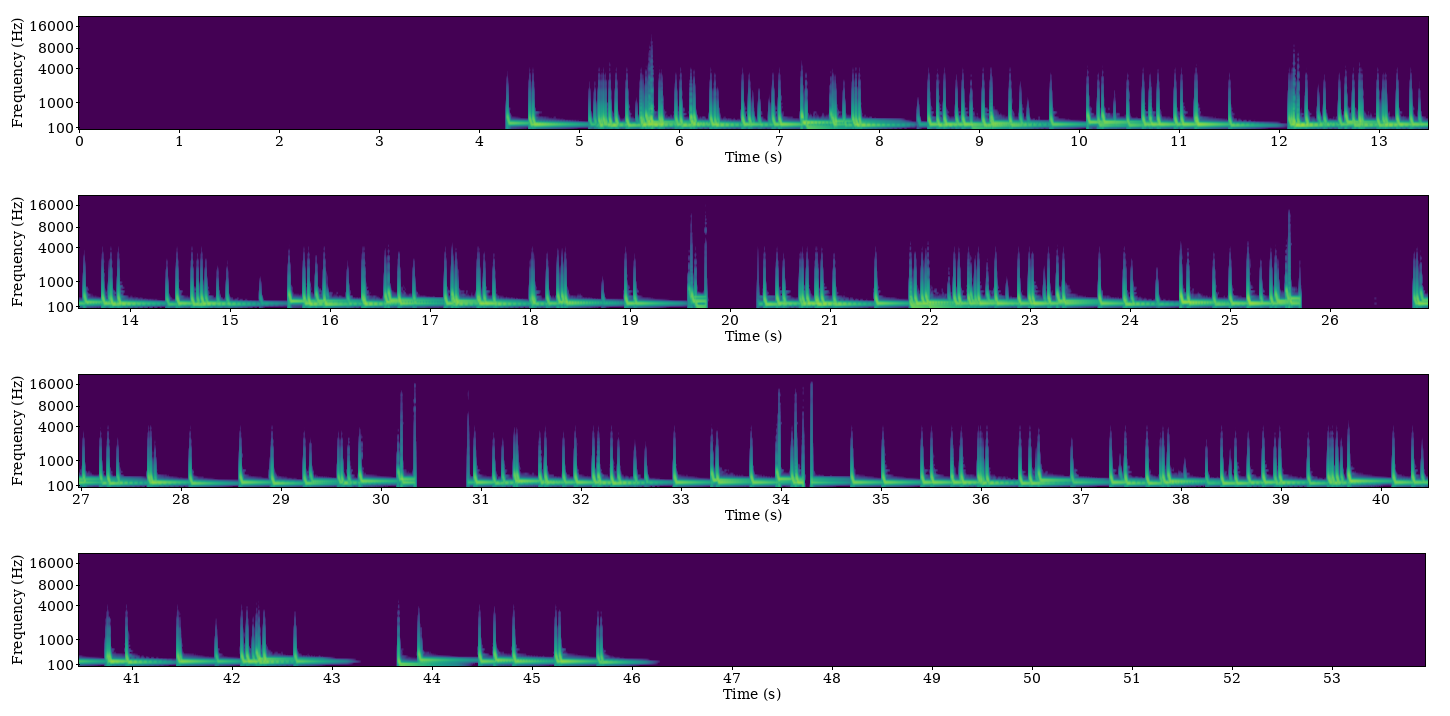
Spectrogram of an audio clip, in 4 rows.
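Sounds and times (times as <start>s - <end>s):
low percussive synthesizer tones: 4.3s - 25.8s, 26.9s - 42.7s, 43.7s - 46.0s.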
